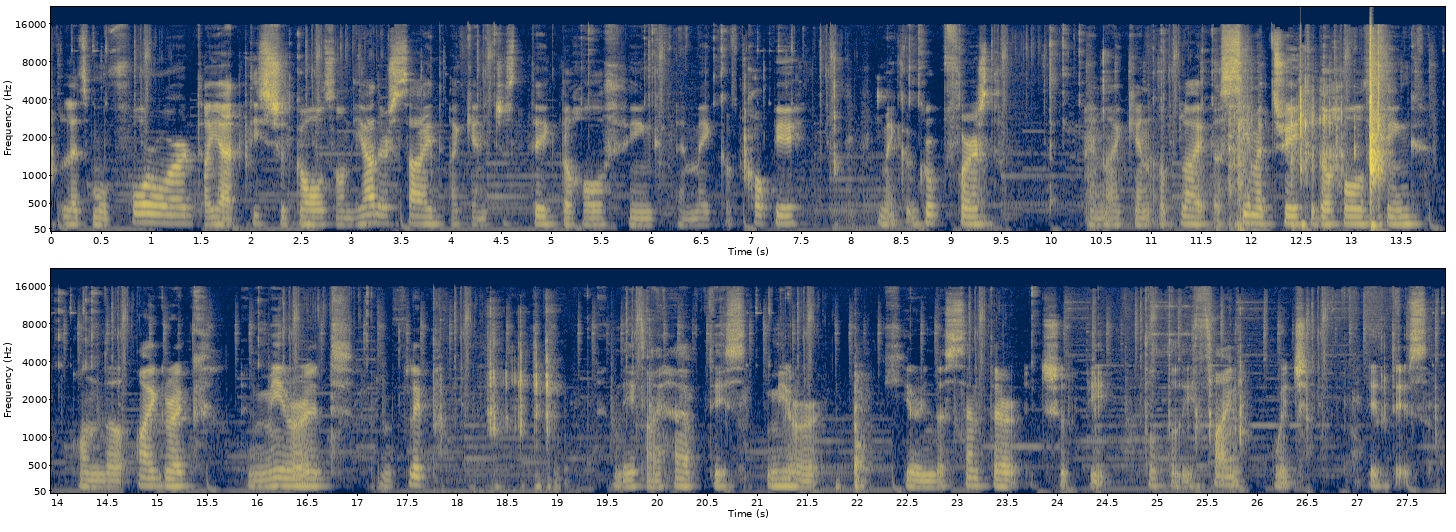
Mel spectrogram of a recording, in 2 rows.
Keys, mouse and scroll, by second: 0.5 right click, 3.0 right click, 3.5 right click, 4.3 click, 5.3 click, 5.9 click, 6.6 click, 8.6 click, 9.0 click, 9.8 click, 11.0 click, 11.5 click, 12.1-13.0 typing, 13.2 Return, 13.9 click, 14.3 click, 16.0 click, 17.1 alt+middle click, 18.3-19.2 typing, 19.3 scroll down 1, 22.3 click, 24.4 alt+middle click, 25.4 F3, 25.7 F3, 26.1 alt+middle click, 26.8 middle click.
